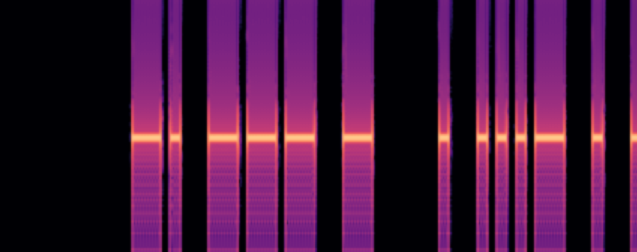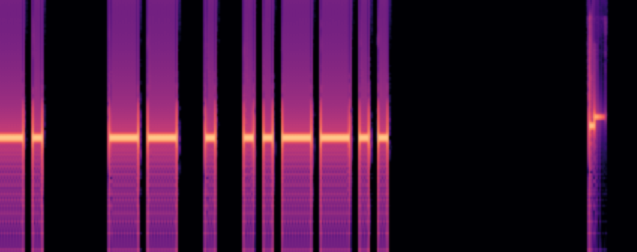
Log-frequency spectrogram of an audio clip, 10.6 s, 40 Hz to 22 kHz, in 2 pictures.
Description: Morse code, heard as a keyed tone, about 15 wpm, 700 Hz. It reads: NOT EVEN ME?
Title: Sentences from Top 600 Words 15wpm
